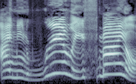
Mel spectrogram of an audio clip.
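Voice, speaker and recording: A woman's raised, projected put-on character voice, high in pitch and full of very wide pitch swings. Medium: read story. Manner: mumbling, as if toothless.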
